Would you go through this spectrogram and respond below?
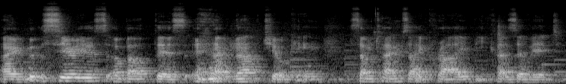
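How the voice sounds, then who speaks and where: Man, halting read-aloud of a letter, roomy distant recording, guitar music behind. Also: medium pitch, steady tone. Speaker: staff member reading aloud. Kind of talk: reading a child's letter aloud.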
